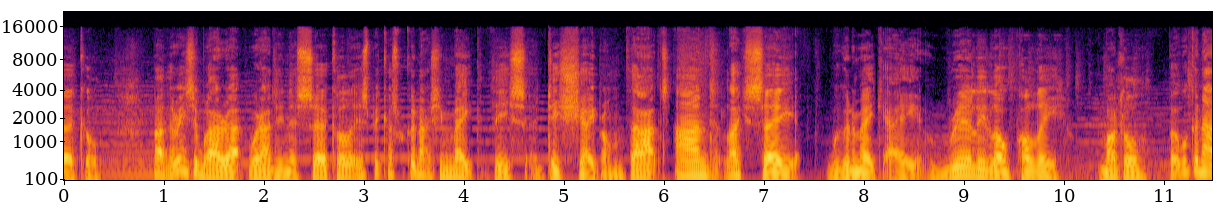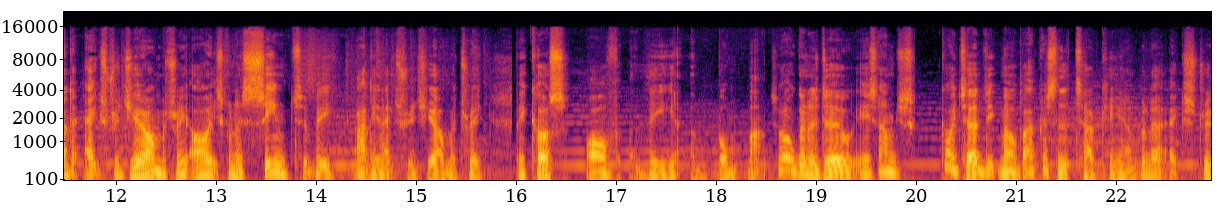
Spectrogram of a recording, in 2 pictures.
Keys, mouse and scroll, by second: 2.0 s, 3.4 click, 21.0 Tab.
